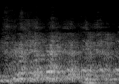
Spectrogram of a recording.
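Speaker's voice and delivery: short embarrassed laugh. Real, not acted. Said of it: "Hindi ako galit".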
